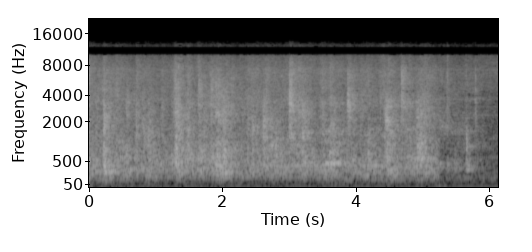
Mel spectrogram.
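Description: Footsteps clang on metal stairs.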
